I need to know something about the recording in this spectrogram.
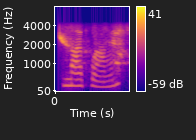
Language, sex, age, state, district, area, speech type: Assamese, female, 45-60, Assam, Sivasagar, rural, conversation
